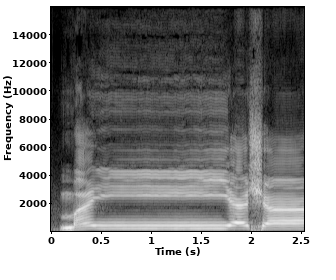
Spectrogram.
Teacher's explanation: یہاں شین پر مد ہے، اس کو ہم نے کھینچنا ہے۔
